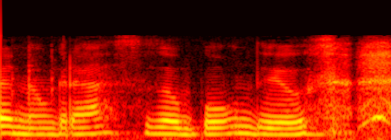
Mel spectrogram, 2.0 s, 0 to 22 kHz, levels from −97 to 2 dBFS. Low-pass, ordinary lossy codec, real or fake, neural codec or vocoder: none; none; real; none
